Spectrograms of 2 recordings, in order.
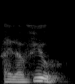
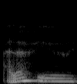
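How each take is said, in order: First: Loveless, sour-faced delivery; grumpy frown in the voice; sullen, scowling. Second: Soft, tender smiling voice; loving and gentle; happy, smiling. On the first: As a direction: say it with a scowl, no tenderness. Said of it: "kalau muka lagi merenggut". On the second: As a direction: say it softly through a smile. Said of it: "kalau muka lagi happy". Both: Shown as a demonstration.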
